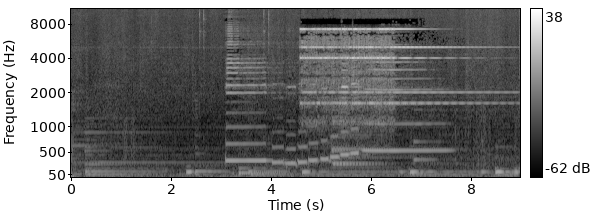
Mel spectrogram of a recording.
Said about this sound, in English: There's my phone.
